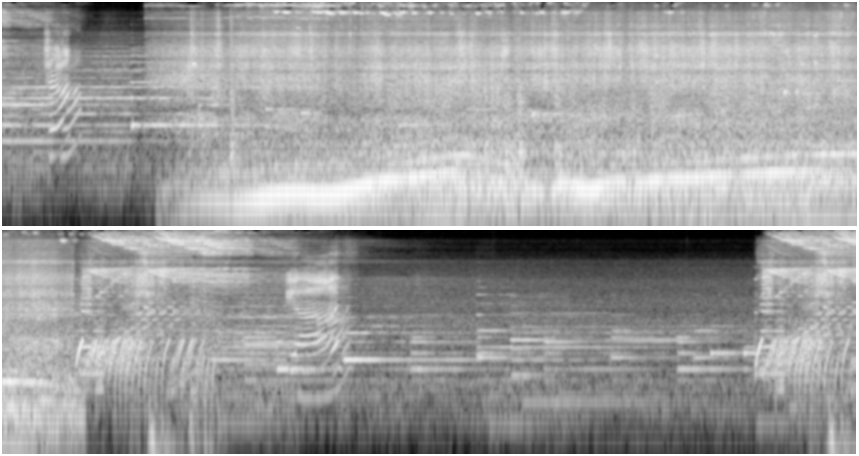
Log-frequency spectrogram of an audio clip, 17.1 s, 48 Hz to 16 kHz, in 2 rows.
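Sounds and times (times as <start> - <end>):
truck engine revving: 1.5 - 9.4.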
